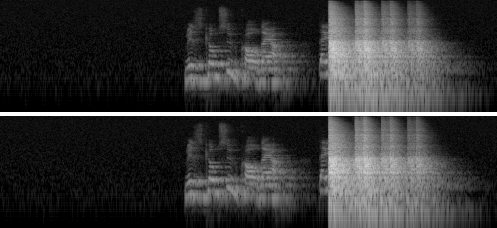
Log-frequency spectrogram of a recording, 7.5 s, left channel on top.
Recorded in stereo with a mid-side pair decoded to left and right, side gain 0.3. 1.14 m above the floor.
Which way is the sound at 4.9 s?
55° right.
